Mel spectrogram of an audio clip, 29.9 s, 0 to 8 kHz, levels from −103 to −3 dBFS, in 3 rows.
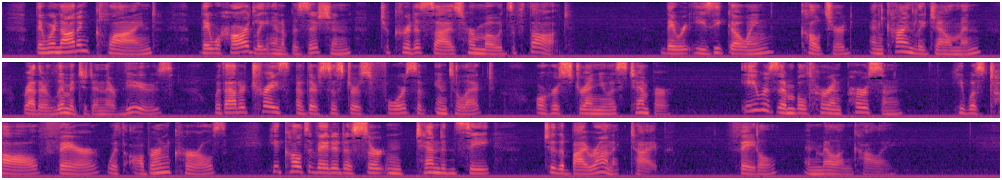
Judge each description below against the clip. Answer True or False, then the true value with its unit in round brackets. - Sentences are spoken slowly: True (130 wpm)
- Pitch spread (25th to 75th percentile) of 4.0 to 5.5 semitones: True (4.6 semitones)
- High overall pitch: False (175 Hz)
